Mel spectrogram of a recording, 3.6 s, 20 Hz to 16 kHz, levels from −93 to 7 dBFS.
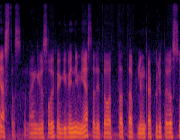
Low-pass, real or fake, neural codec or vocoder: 14.4 kHz; real; none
